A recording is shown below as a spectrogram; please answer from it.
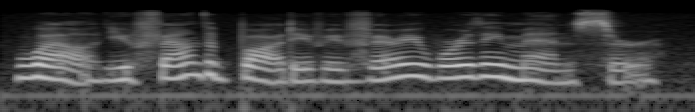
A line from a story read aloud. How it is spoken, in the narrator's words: remarked Fosdick gravely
